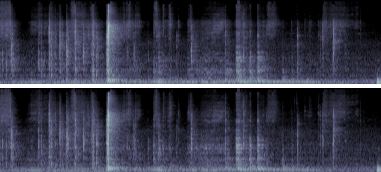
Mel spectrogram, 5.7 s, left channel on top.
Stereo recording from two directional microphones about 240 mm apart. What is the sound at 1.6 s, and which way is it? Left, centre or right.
Typewriter, centre.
